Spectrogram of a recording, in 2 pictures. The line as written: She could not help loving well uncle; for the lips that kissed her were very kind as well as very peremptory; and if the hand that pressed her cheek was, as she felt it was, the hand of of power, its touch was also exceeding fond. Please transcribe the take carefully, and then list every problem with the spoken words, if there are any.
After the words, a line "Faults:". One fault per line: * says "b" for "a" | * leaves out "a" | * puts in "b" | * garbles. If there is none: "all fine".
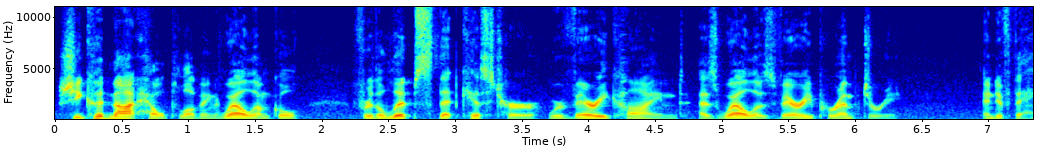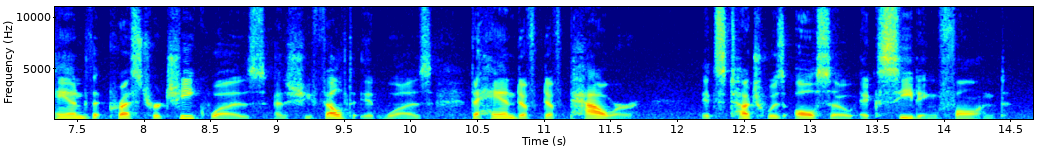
She could not help loving well uncle; for the lips that kissed her were very kind as well as very peremptory; and if the hand that pressed her cheek was, as she felt it was, the hand of of power, its touch was also exceeding fond.
Faults:
all fine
